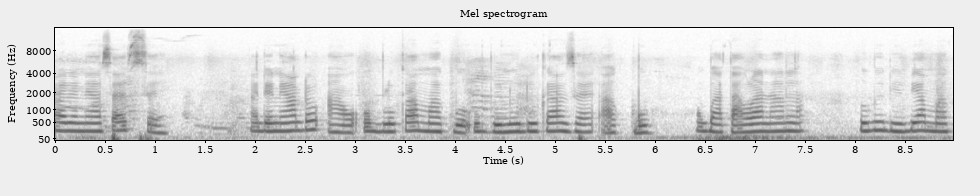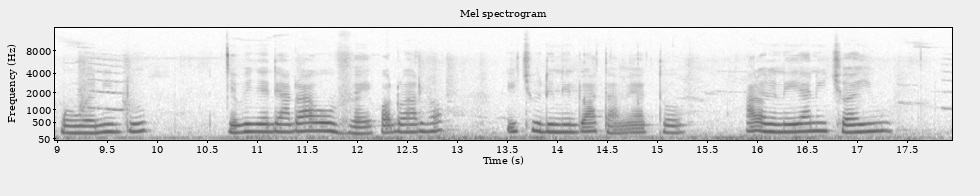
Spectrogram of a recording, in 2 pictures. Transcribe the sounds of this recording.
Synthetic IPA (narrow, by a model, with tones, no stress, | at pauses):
a˦lɔ˨ɖe˨nẽ˨a˨sɛ˦sɛ˨ | e˨de˨ne˨a˨ɖʊ˦ʔa˨wo˨ʔo˦blo˨ka˦mã˨k͡po˨ʔo˦blo˨nũ˦du˦ka˦zɛ˦ʔa̰˨k͡po˨ | wo˦ɡ͡ba˨t̪a˨wla˦nã˦la˦wo˦vi˦bi˨bi˦a˦mã˨k͡po˨wɛ˨nĩ˦du˦ | ɲe˨vi˦ɲe˦ɖɪ˨a˨ɖʊ˦a˦wo˦vɛ˨kɔ˦ɖʊ˦a˨lɔ˦i˦t͡ʃu˦ɖi˨nĩ˨ɖo˦a˦t̪a̰˨mḛ̃˨a̰˨t̪o˦a˦lɔ˨ɖɪ˨ne˨ja˦nĩ˦t͡ʃɔ˨˦a˨ji˦wu˦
